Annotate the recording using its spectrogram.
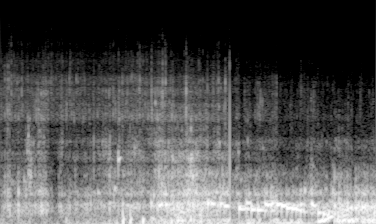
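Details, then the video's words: Humpback whale heard underwater by a GoPro while snorkeling off Maui during peak humpback season over President's Day weekend, mothers and calves nearby; drawn-out tonal moans and a rising low sweep over a rumble of water and bubbles. "Listen to the whales!!!"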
